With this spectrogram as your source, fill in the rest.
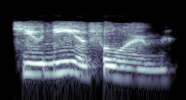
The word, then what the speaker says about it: cuneiform: able to find out tell you how it's pronounced cuneiform cute oh my gosh cunia form eunia form I never even knew how that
